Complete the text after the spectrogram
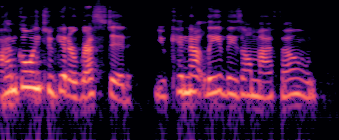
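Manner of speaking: mock fed-up, angry, exasperated telling-off. Speaker reenacts yelling at him over his voicemails, retelling an angry yell. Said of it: "yell at him constantly".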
